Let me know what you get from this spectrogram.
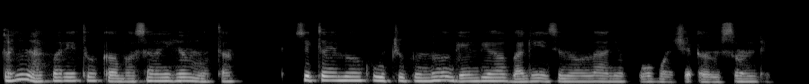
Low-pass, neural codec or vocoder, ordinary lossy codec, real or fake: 7.2 kHz; codec, 32 kHz, 1.9 kbps, SNAC; none; fake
